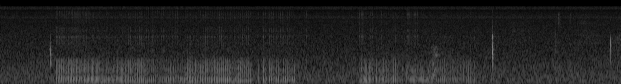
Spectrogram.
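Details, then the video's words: Miles, a Jack Russell Terrier puppy, snoring during a nap; long buzzy rattling snores lasting about two seconds each, with short pauses between, over steady room hiss and a few faint clicks. "A Snoring Puppy"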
